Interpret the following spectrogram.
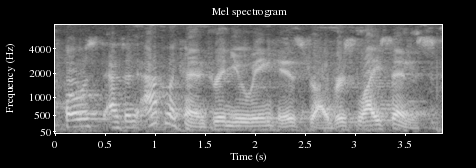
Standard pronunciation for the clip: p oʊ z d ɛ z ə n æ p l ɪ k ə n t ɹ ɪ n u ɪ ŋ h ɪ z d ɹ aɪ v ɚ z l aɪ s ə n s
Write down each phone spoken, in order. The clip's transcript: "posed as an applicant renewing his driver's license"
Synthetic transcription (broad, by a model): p oʊ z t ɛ z ə n æ p l ɪ k ə n t ɹ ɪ n u ɪ ŋ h ɪ z d ɹ aɪ v ɚ z l aɪ s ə n s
